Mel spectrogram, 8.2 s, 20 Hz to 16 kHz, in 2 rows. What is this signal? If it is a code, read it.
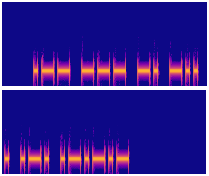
Morse code, heard as a keyed tone, about 15 wpm, 700 Hz. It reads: WONDER.
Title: 3x Word-Spacing - Sentences from Top 500 Words - 15wpm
